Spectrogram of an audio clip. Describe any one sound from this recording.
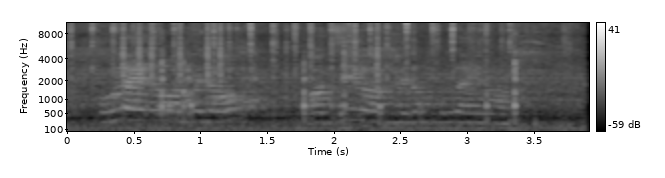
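A hamster runs in a plastic exercise wheel.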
